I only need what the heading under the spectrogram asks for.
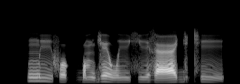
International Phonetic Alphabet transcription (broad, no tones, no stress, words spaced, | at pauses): ŋ͡miːfoːkɡ͡bɒm ɟeːwiːçiː zæːɟæ cʰiː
